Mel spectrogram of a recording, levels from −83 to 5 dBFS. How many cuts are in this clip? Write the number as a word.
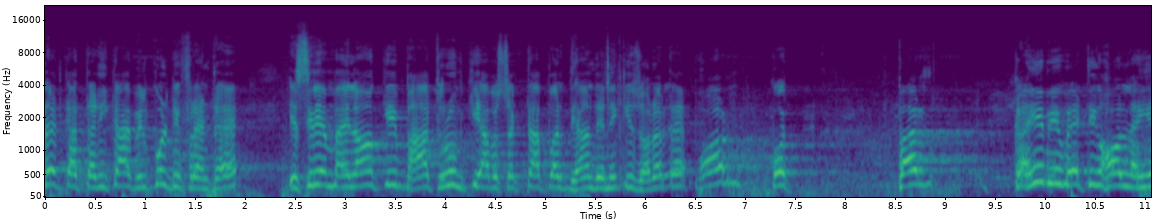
one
